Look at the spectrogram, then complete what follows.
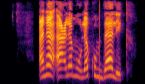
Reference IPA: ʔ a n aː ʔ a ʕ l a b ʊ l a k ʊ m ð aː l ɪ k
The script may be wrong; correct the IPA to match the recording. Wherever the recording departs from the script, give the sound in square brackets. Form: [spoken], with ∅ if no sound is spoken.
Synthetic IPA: ʔ a n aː ʔ a ʕ l a [m] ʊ l a k ʊ m ð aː l ɪ k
